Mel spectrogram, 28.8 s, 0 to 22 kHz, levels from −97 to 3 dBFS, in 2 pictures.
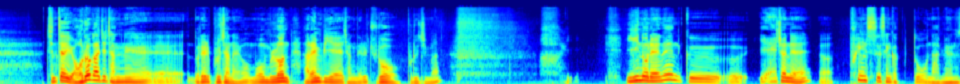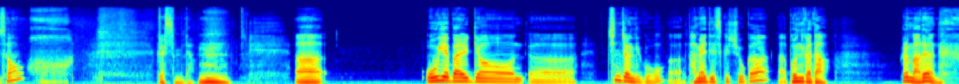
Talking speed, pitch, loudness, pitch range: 165 characters per minute, 125 Hz, -18 LUFS, 100-160 Hz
